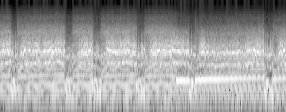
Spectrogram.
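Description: Tyres screech as a car slides sideways.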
